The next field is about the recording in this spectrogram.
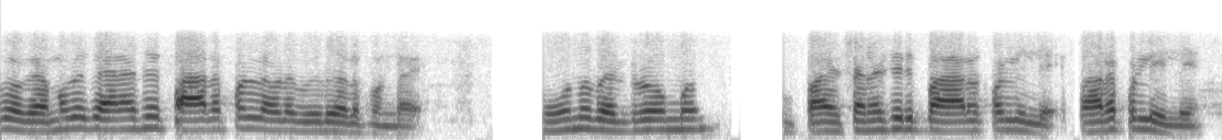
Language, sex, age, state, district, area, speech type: Malayalam, male, 45-60, Kerala, Kottayam, rural, conversation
